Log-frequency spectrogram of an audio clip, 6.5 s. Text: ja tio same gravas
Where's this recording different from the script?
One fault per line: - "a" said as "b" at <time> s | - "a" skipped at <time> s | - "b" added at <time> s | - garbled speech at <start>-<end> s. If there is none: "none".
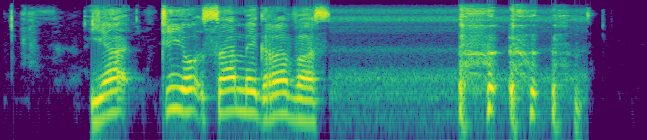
none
